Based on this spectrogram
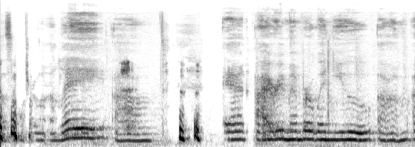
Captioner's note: laughs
